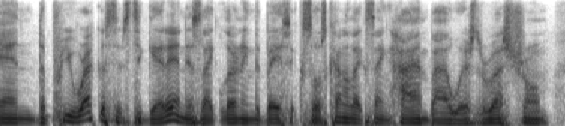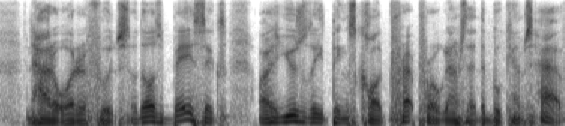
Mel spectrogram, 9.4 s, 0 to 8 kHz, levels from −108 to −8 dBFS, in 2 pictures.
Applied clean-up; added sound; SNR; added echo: none; none; none; none.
